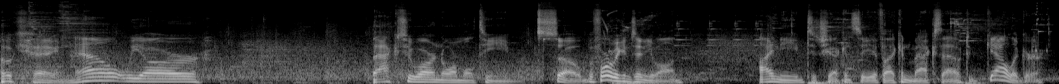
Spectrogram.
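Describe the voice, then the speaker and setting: A man's voice: fairly low pitch, sing-song, measured pace, noisy background. A man hosting a live game stream with casual commentary, speaking in a blunt, informal, sweary way. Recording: game music behind the voice. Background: game music.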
